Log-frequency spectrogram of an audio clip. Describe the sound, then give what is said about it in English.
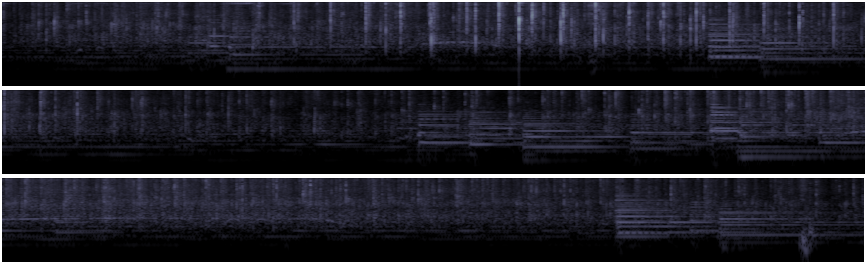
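A church audience, standing after a sermon, claps steadily and loudly for the word of God for the whole stretch, a dense crackle of many hands, over sustained keyboard-like music chords that shift every few seconds. “Clap in your hands.”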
